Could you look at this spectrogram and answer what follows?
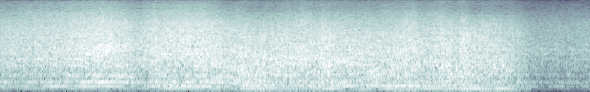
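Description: Race cars battle around the Kansas blacktop oval, a loud, steady engine roar with droning pitch that swells and holds, then eases off near the end as the pack moves past.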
